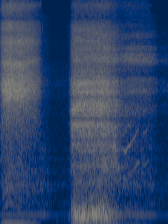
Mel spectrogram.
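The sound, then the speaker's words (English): Deep diaphragmatic breathing that draws air down into the abdomen, heard as two breaths separated by a short pause, the second longer, louder and heavier than the first, with no talking. “What ends up happening is when you inhale, the air drops to your, your abdomen. That stretches your diaphragm.”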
